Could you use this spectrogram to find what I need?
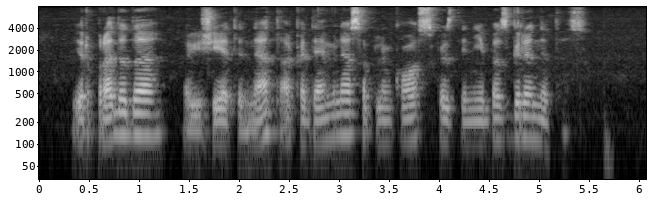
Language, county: Lithuanian, Vilnius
